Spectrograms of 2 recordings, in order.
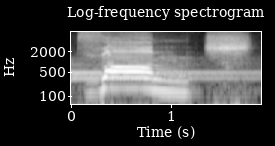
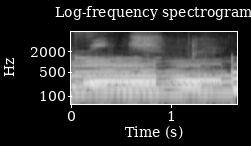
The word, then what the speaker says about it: Zench: Yeah, you don't really pronounce the T. It's like it's like the Russian. Venom said Zench. Yeah, you could say Zench as well. Zench, Zench, but it's not like a full T. It's like a Zench, Zench.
